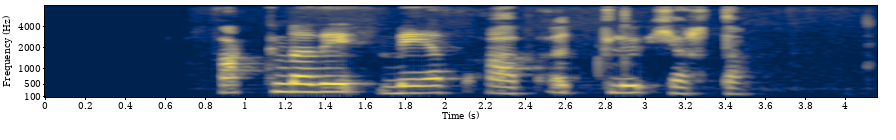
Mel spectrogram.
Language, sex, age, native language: Icelandic, male, 10, Icelandic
